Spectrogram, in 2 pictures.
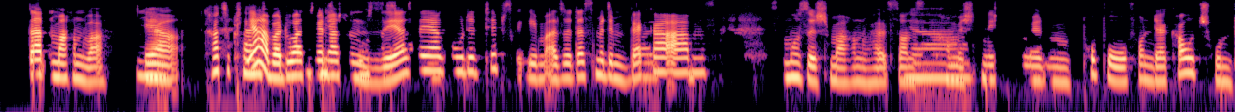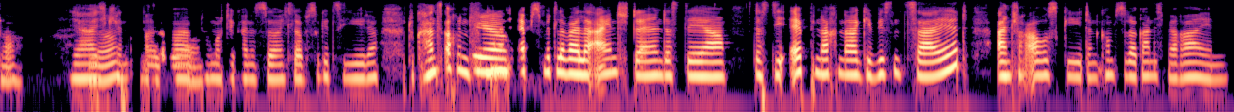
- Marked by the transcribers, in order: "Das" said as "dat"; distorted speech; unintelligible speech; other background noise
- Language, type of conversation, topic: German, podcast, Wie findest du eine gute Balance zwischen Bildschirmzeit und echten sozialen Kontakten?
